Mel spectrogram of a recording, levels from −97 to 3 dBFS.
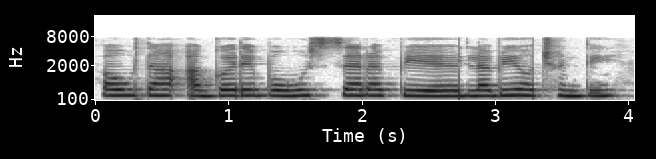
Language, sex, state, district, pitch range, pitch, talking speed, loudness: Odia, female, Odisha, Khordha, 255-275 Hz, 265 Hz, 120 wpm, -13 LUFS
